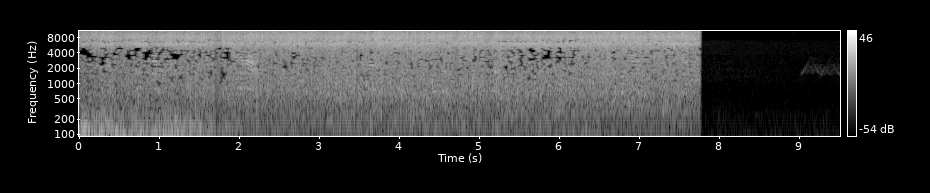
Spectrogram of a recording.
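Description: Heavy rain and fast-flowing floodwater making a loud, steady hiss, with more low rumble in the first couple of seconds. It cuts off suddenly to near silence near the end.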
